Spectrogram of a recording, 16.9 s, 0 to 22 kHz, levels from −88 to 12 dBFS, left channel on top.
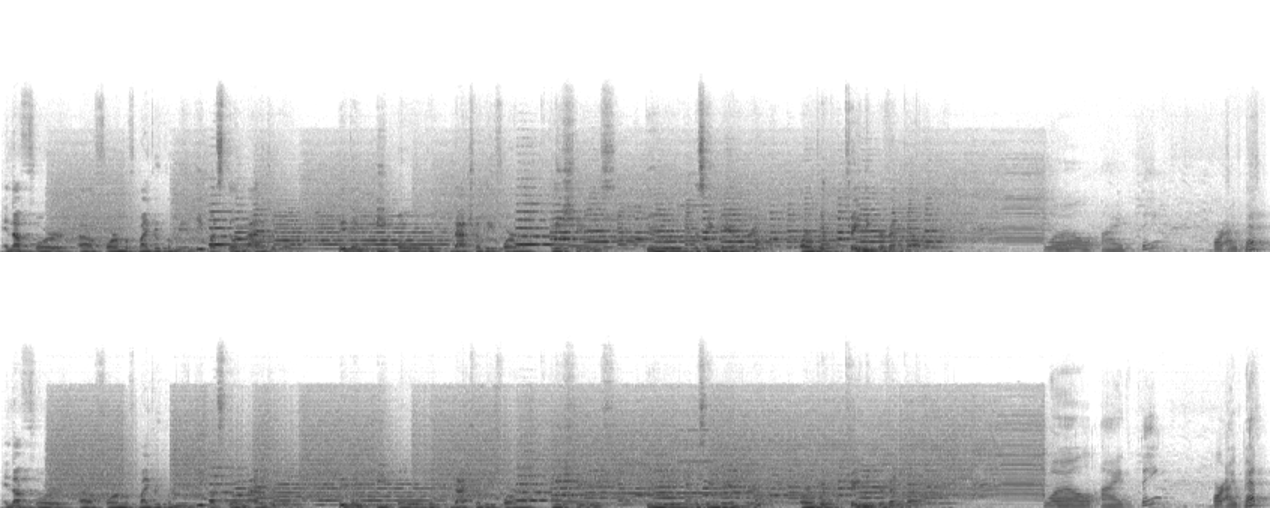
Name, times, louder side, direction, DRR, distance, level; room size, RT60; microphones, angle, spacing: voice 1, 0.0-3.9 4.5-7.1 7.3-8.1 8.6-10.2 10.6-12.3, equal, 30° left, 6 dB, 1.1 m, -20 dB
sound 1, 0.6-13.9, right 7 dB, 90° right, 1.1 m, -30 dB
sound 2, 2.8-6.1 6.8-12.6, left 3 dB, 60° left, 3.0 m, -22 dB
voice 2, 13.9-15.5 16.2-16.8, right 4 dB, 60° right, 11 dB, 0.5 m, -26 dB
18.5 x 18.0 x 2.9 m, 1.2 s
head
